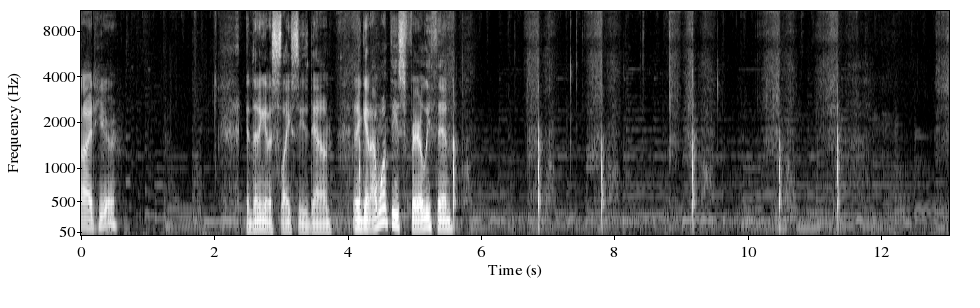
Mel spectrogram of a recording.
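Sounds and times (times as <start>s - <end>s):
knife chopping on wooden board: 4.0s - 4.4s, 5.4s - 5.9s, 6.7s - 8.1s, 9.1s - 9.6s, 10.3s - 11.7s.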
